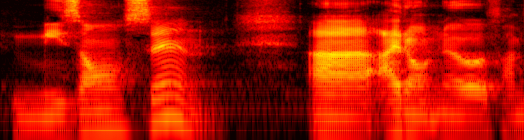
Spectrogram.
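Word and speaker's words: mise en scène: to pronounce it it's meson sin so you can practice being a French person if you don't have a French accent and say Meisel sin I don't know if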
